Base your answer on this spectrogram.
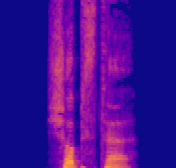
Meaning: inflection of schubsen: 1. first/third-person singular preterite 2. first/third-person singular subjunctive II
- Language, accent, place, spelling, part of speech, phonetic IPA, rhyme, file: German, Germany, Berlin, schubste, verb, [ˈʃʊpstə], -ʊpstə, De-schubste.ogg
